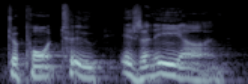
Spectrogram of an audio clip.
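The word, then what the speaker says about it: eon (αἰών): There is a little word, A-I-O-N, eon. We pronounce it eon.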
